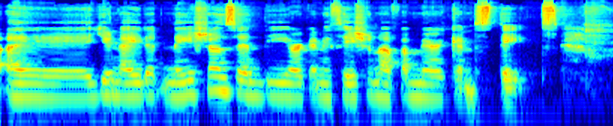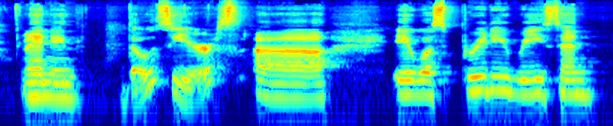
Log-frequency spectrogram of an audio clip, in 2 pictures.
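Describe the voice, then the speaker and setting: A middle-aged woman from Ecuador with a Spanish accent tells her career story casually and animatedly as an interview guest. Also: fairly low pitch. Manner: animated, chuckles often between phrases. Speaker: interview guest, nonprofit marketing executive.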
